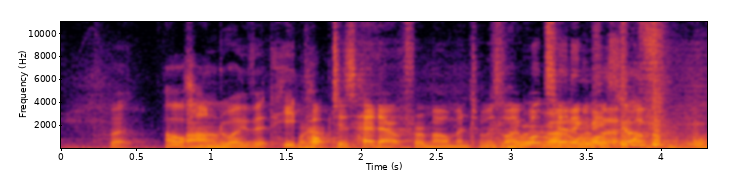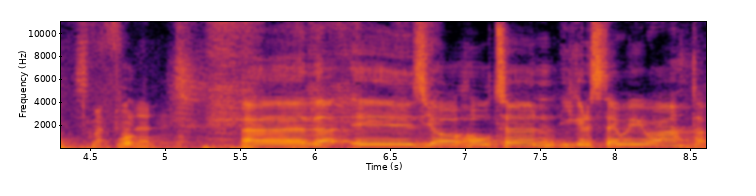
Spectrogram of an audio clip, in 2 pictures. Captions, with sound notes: but I'll hand wave it he popped his head out for a moment and was like - what's hitting me? - What's that? *boof!* smack to the head uh that is your whole turn, you gonna stay where you are?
